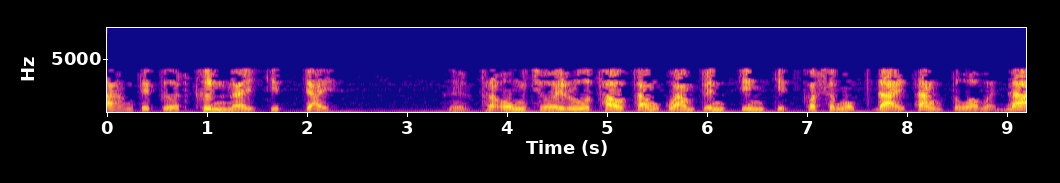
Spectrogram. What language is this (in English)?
Thai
